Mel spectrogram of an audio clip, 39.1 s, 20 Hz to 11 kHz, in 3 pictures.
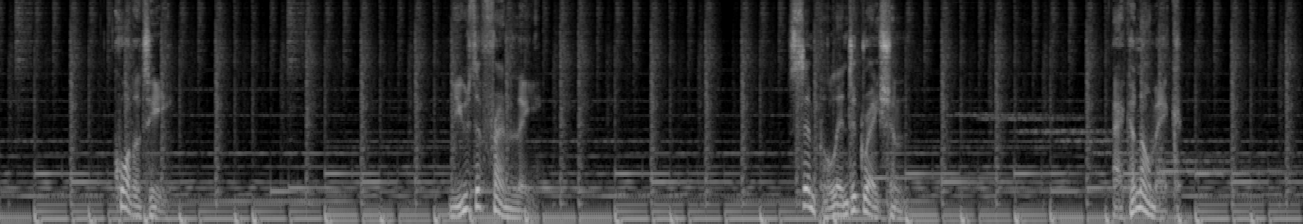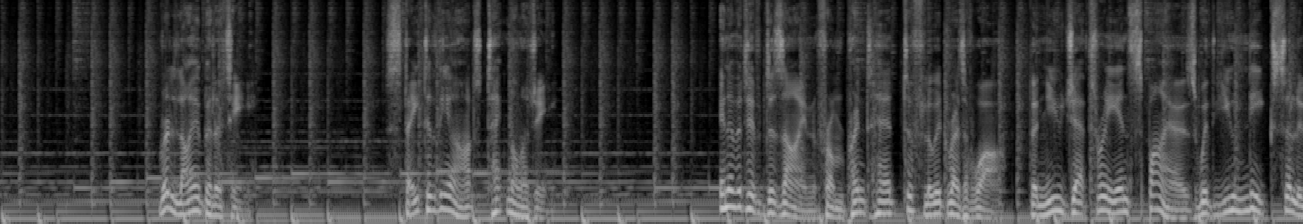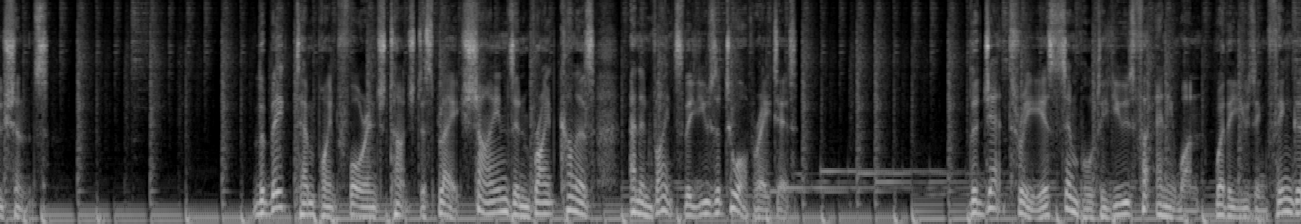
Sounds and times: Music: 0:00.0 - 0:39.0
Speech: 0:01.1 - 0:01.8, 0:04.5 - 0:05.4, 0:07.9 - 0:09.1, 0:11.1 - 0:11.9, 0:14.6 - 0:15.6, 0:16.9 - 0:18.6, 0:20.2 - 0:26.6, 0:28.6 - 0:34.1, 0:35.8 - 0:39.0.

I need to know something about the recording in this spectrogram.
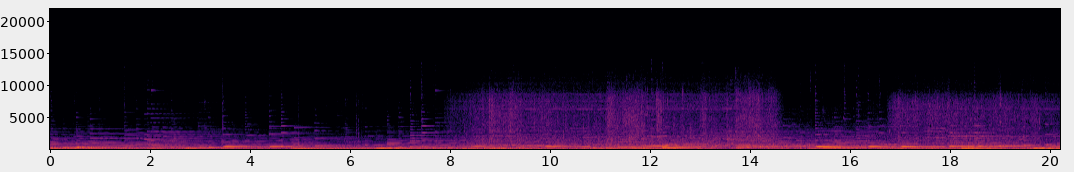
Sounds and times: Harp: 0:00.0 - 0:20.2
Pizzicato: 0:00.0 - 0:20.2.

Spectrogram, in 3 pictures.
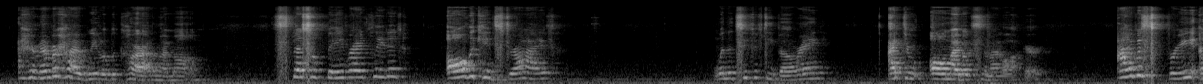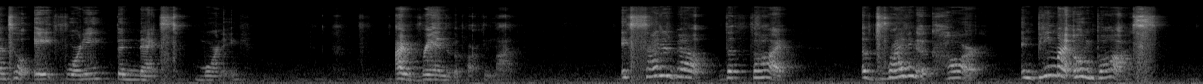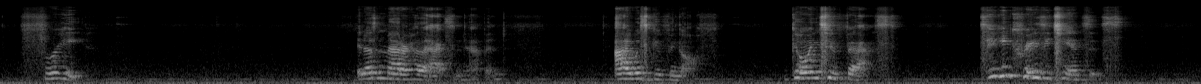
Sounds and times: Narration, monologue: 0:00.0 - 0:36.0.

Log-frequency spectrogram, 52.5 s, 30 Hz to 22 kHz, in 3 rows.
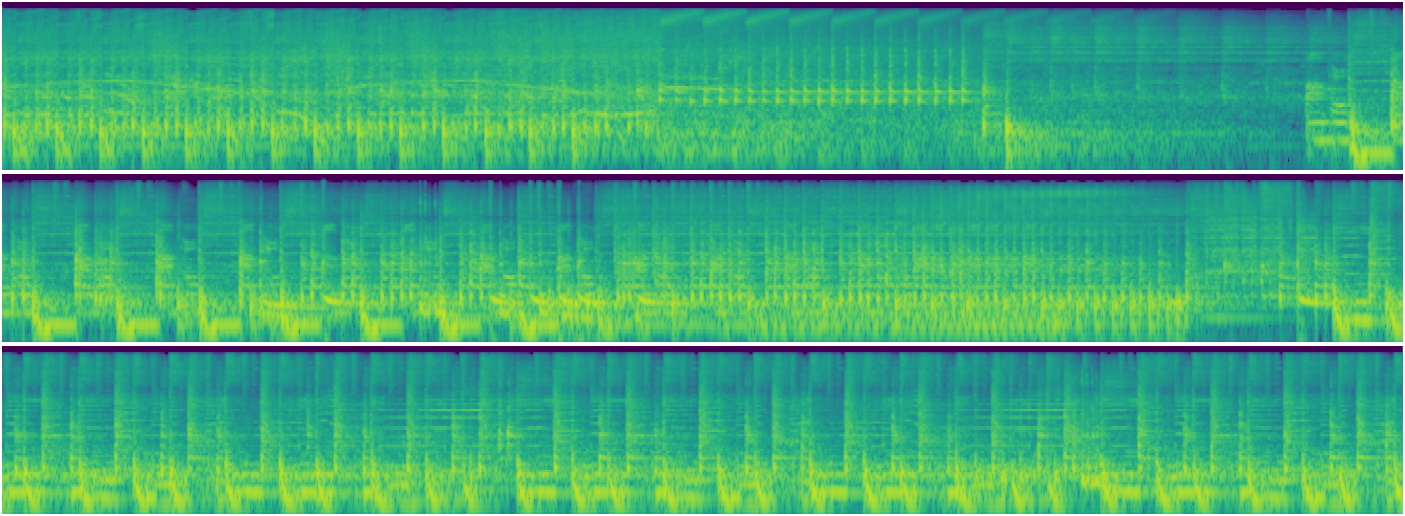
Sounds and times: Bass drum: 0:00.0 - 0:09.5, 0:16.6 - 0:32.4, 0:34.1 - 0:52.5
Drum kit: 0:00.0 - 0:52.5
Drum roll: 0:00.0 - 0:52.5.

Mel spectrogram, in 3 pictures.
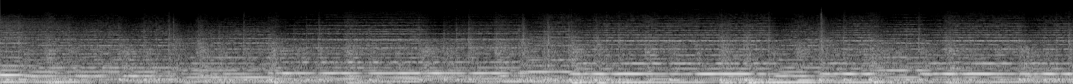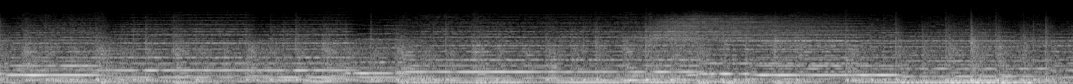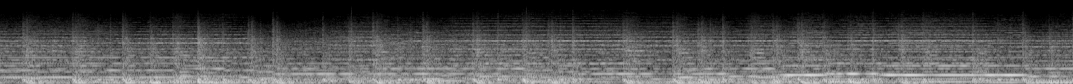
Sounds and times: Theme music: 0:00.0 - 0:32.1.

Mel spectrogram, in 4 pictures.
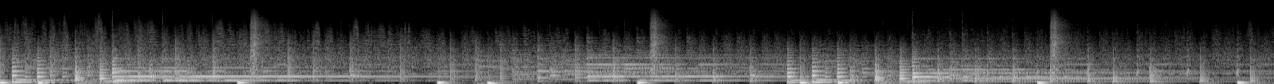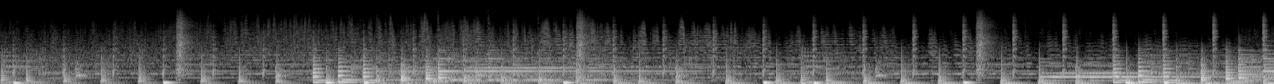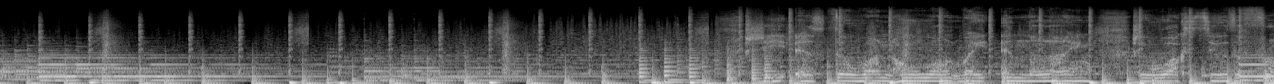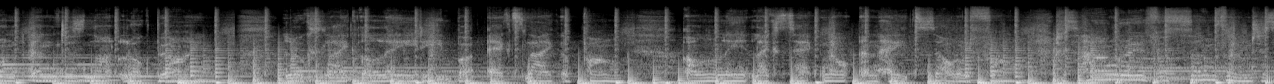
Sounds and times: Synthesizer: 0:00.0 - 0:50.9.

